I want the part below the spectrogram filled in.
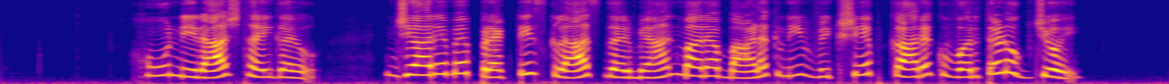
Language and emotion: Gujarati, sad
